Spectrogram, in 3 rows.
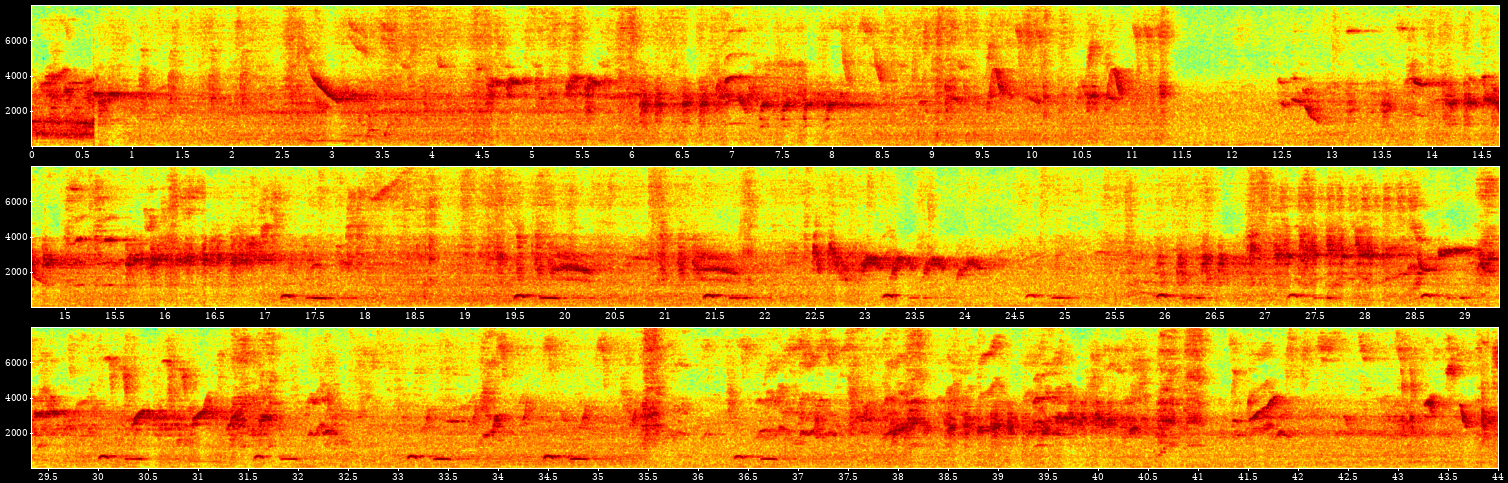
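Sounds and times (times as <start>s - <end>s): lower bird call: 0.0s - 0.9s
birds chirping and trilling: 0.0s - 44.0s.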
